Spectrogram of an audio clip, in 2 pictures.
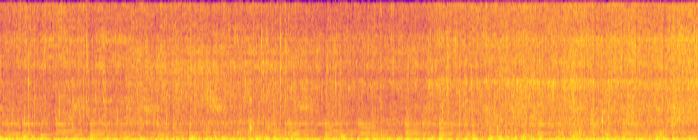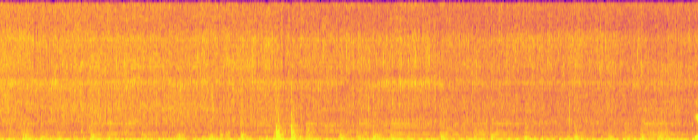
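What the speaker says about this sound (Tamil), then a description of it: "அதையும் சேர்த்து நல்லா வணக்கி விட்டுக்கலாம்." Steady sizzling of tomatoes sautéing in a hot pan, with occasional stirring scrapes, continuous and close throughout.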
